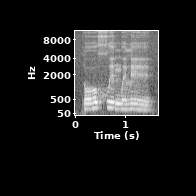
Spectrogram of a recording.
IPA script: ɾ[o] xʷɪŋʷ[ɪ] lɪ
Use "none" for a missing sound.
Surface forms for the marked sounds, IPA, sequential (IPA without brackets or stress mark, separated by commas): o, ɪ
